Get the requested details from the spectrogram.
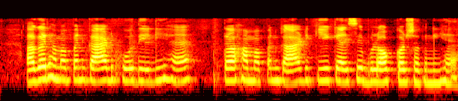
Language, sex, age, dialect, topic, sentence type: Magahi, female, 60-100, Western, banking, question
